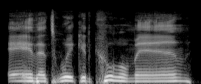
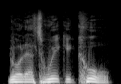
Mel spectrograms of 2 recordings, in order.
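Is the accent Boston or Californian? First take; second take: Californian; Boston. First: It is said in a Californian accent. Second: It is said in a Boston accent.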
